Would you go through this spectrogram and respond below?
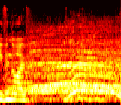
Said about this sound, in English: But also joining me, I have to flag this up, we have a live studio audience. So we can have a murmur from the crowd.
